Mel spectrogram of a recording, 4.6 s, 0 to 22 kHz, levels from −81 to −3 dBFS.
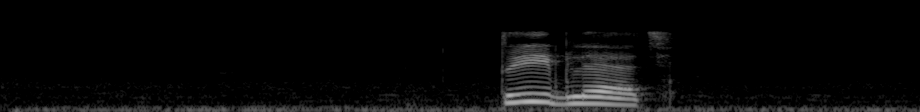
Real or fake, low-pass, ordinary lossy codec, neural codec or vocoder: real; none; none; none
